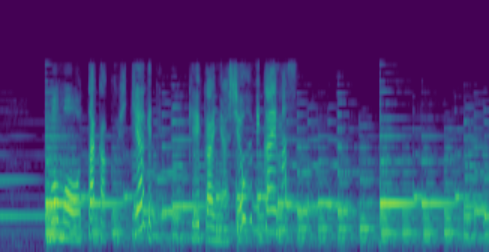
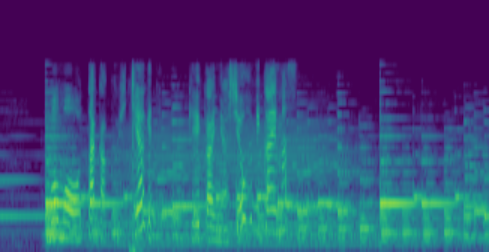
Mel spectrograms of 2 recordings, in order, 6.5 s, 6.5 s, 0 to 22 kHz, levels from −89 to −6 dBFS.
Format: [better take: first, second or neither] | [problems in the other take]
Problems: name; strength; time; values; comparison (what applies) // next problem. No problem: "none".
first | background sound (Slam + Wind instrument, woodwind instrument); 17 dB below the speech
